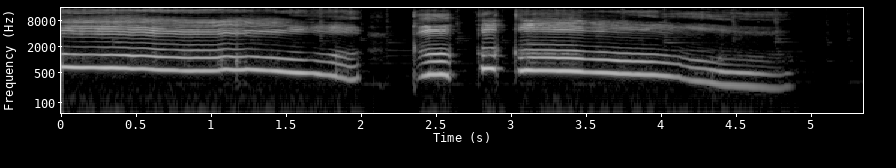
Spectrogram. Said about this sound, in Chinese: 小朋友，这是什么声音呢？原来是天要亮了，公鸡都起床了耶！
